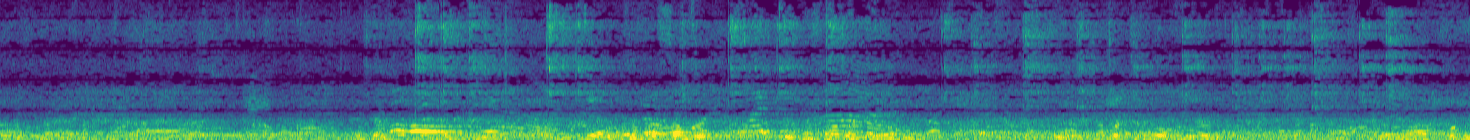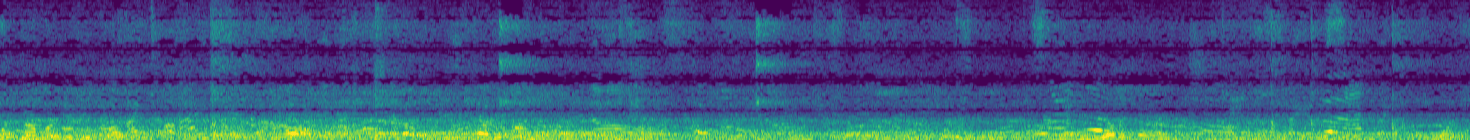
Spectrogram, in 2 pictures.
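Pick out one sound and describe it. A crowd of spectators chatters throughout, echoing in a large hall.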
